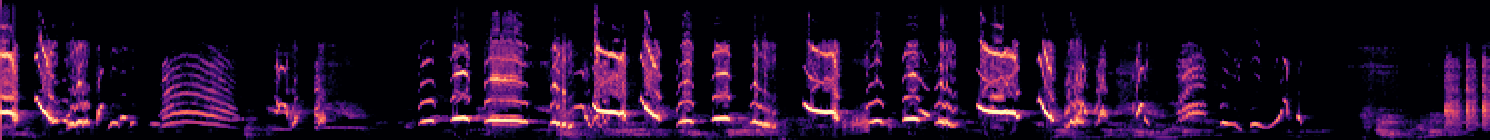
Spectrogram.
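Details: Fighting song of a decoy Oriental magpie-robin, with a wild female's call added: loud, fast sequence of varied whistles, upward sweeps and looping notes over rough chattering, pausing briefly near the start and end.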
